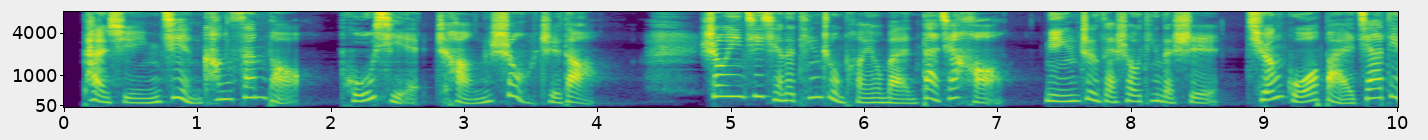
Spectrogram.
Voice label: 串词医药讲座

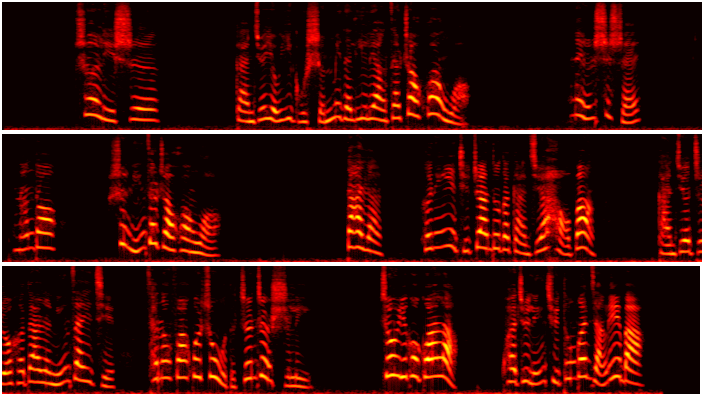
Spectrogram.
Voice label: 游戏角色 女性试音

